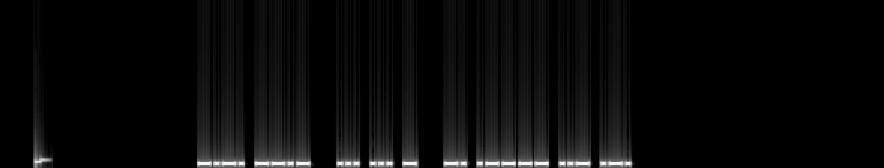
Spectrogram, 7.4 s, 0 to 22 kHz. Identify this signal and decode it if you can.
Morse code, heard as a keyed tone, about 34 wpm, 700 Hz. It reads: CQ SST N1UR
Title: K1USN SST QSO Practice - 35wpm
